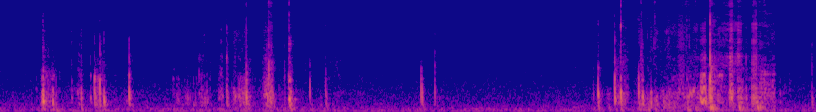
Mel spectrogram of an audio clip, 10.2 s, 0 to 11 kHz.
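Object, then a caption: Printed cardboard game box. A small, hollow, printed cardboard box for the Nintendo 64 game Perfect Dark (a signed copy) is held at both ends by the fingertips and turned to show its sides while the fingers rub and tap along its edges. Quiet, dry taps and soft scraping rustles come in scattered bursts, with a lull in the middle and a denser stretch of rubbing near the end.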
